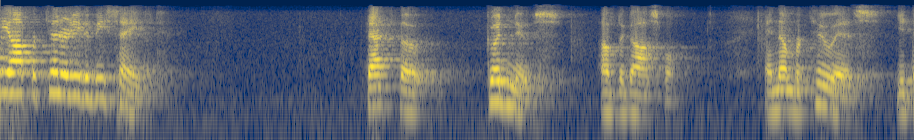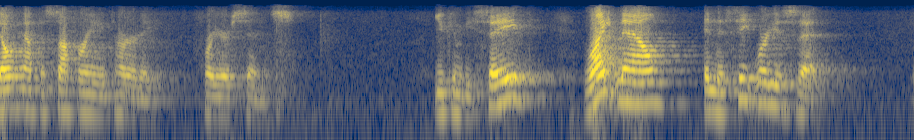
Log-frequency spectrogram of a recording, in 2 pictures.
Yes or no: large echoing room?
yes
